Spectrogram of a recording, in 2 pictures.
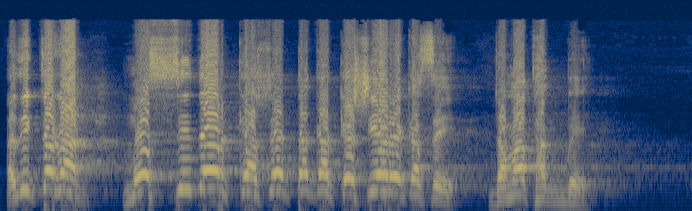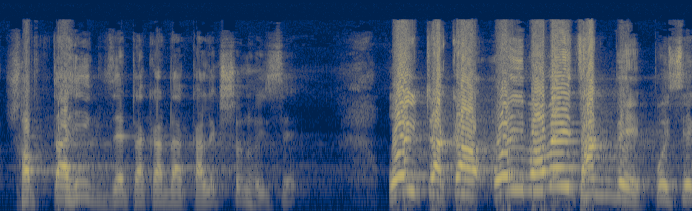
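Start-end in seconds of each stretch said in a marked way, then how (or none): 0.1-4.4 high, loud preaching cry; fiery sermon. Acted. Preacher thundering at the mosque committee, loud and high. Waz preacher at full force. 8.1-10.4 high, loud preaching cry; fiery sermon. Acted. Preacher thundering at the mosque committee, loud and high. Waz preacher at full force.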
